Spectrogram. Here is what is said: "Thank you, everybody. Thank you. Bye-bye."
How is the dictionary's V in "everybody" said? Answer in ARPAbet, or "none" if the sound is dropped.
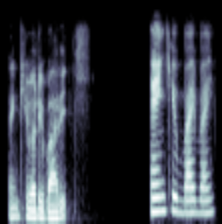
none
